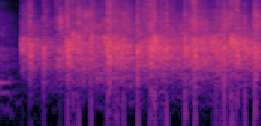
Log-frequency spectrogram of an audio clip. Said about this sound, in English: Would you join me in a round of applause for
